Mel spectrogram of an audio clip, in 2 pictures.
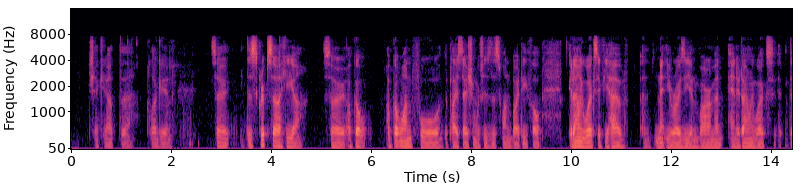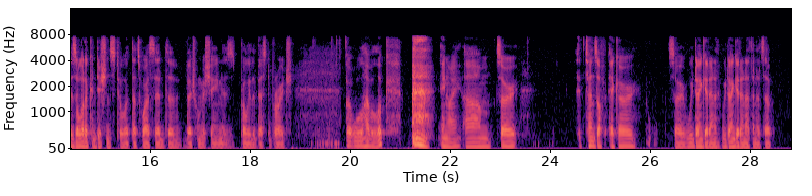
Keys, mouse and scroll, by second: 0.9 click, 1.2 click, 4.1 click, 18.7 click, 19.6 click, 19.7 click, 21.1-22.0 scroll down 1, 22.0-23.5 scroll down 3, 23.5 click, 23.5 scroll down 2, 24.9-26.8 scroll down 1, 26.8-28.8 scroll down 2.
